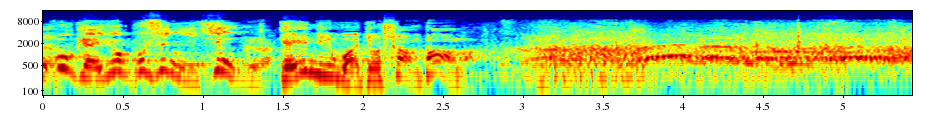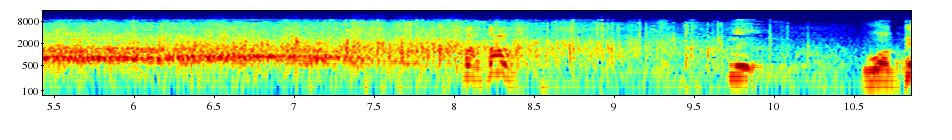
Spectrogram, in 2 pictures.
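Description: A man speaks loudly and with animation through a microphone on a stage.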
